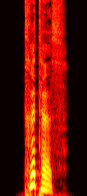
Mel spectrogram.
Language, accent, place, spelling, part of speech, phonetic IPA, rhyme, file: German, Germany, Berlin, Trittes, noun, [ˈtʁɪtəs], -ɪtəs, De-Trittes.ogg
- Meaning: genitive singular of Tritt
